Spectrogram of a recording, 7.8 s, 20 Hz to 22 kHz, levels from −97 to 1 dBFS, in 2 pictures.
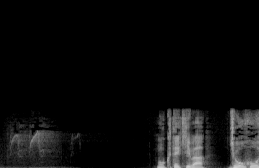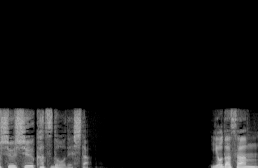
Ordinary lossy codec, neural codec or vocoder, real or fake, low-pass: none; none; real; none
